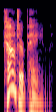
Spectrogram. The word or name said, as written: counterpane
